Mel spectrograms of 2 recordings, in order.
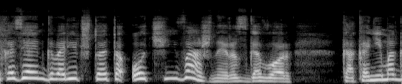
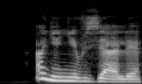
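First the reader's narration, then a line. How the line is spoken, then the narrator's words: Grim. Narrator (Russian): мрачно сказал Блэксорн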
